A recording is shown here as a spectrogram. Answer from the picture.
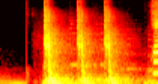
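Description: Several heavy thuds in quick succession, starting about half a second in, each ringing out briefly, over faint background music.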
